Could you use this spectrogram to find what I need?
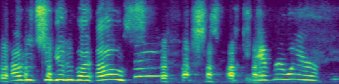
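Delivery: high fake panicked squeal.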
